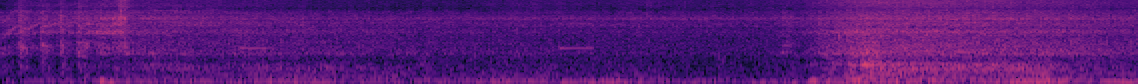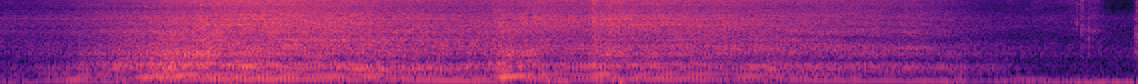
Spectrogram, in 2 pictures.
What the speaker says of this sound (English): Let me shut it down and turn it up again. Then you'll hear how good this engine sounds.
